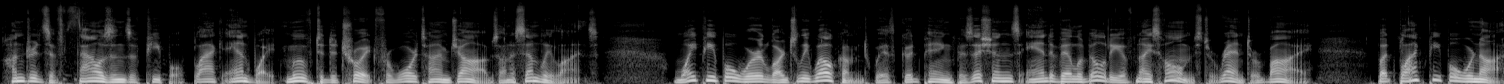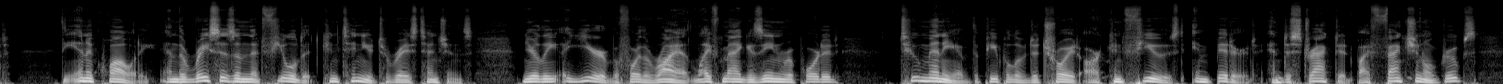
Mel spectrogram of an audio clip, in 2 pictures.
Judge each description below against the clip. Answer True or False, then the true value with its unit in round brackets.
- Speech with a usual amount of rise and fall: False (5.7 semitones)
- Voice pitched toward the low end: True (120 Hz)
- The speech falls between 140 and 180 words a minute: True (150 wpm)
